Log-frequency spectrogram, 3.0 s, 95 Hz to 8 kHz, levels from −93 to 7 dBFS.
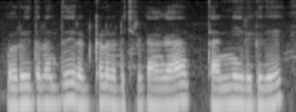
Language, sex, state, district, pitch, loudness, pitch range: Tamil, male, Tamil Nadu, Kanyakumari, 130 Hz, -17 LUFS, 125-135 Hz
